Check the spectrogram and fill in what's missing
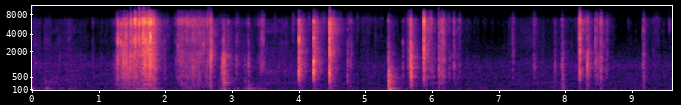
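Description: Tarot cards shuffled by hand, several close bursts of riffling and quick flicking snaps separated by short pauses, with no talking.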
